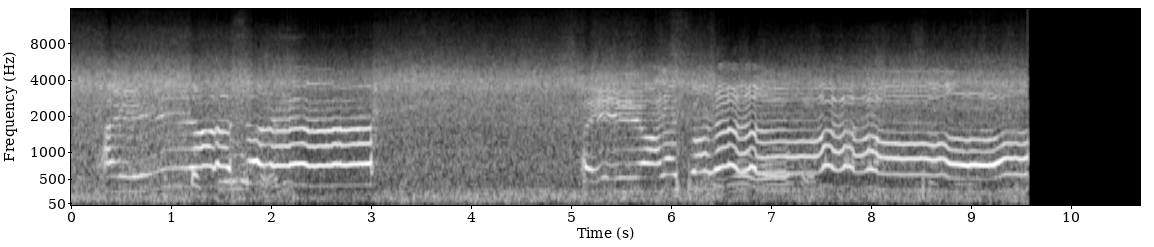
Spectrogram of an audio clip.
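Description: Floodwater rushes and roars loudly outdoors.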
